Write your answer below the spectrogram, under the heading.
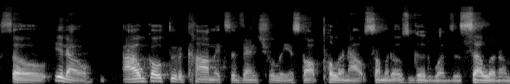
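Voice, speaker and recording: A man in a plain, everyday voice at a fairly quick pace. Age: 40s. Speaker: YouTuber and toy collector. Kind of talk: casual chat.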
